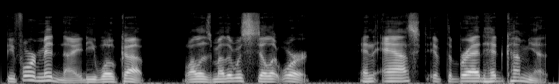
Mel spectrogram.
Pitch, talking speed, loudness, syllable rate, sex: 130 Hz, 215 wpm, -17 LUFS, 5.7 syllables/s, male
